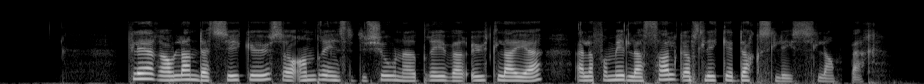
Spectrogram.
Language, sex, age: Norwegian, female, 36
